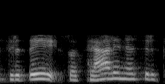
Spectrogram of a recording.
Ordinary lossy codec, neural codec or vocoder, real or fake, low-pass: AAC, 16 kbps; codec, 16 kHz, 0.8 kbps, ZipCodec; fake; 7.2 kHz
